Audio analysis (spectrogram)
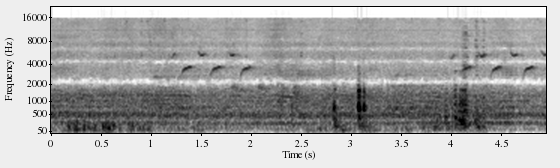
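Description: Bees buzz close by while being handled during queen rearing, a steady droning hum with a few sharper, louder buzzes passing near, no talking.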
